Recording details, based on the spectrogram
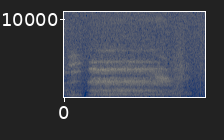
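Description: A slow, deep inhale through the nose during a bedtime relaxation yoga session with a foam roller and pillows, one long steady airy draw lasting about two seconds, close and soft.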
